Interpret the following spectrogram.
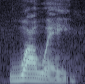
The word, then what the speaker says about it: Huawei: what we have in store and remember it's pronounced Huawei ANCA dot T Co how do you how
